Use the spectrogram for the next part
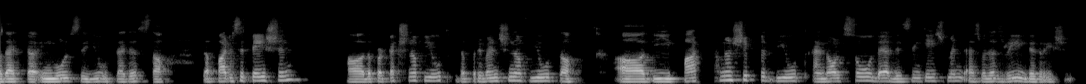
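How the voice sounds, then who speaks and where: A man moderating an online panel discussion, speaking haltingly with many fillers. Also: a little high, dark tone, dull audio.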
